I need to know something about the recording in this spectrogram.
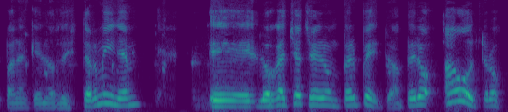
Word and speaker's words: gacaca: Entonces se crearon los gachachas, se escribe gacacas, para los que quieran googlearlo.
